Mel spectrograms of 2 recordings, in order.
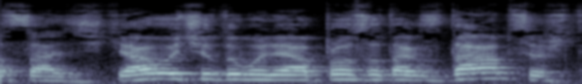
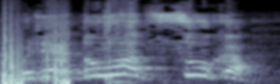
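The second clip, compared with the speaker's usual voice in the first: raised voice; 10 semitones higher, 8 dB louder than usual. Real, not acted. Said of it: "я немного повысил".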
